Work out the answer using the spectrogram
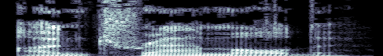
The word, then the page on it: untrammeled: anglais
